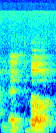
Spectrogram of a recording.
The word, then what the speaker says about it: लुद्धो: मंस, मंस, love, लुद्धो, लुद्धो, आधा द ध, लुद्धो।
